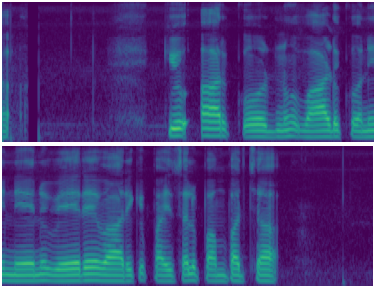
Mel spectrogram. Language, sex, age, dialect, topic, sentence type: Telugu, male, 18-24, Telangana, banking, question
